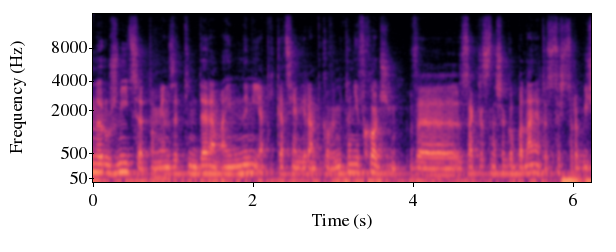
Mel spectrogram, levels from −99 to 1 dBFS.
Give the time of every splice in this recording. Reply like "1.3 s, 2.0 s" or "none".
none

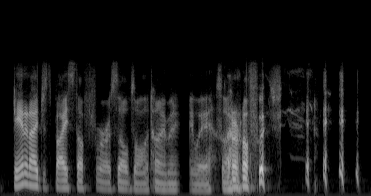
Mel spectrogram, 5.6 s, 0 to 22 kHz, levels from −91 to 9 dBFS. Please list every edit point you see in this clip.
2.7 s

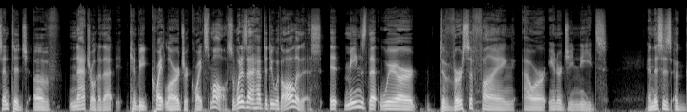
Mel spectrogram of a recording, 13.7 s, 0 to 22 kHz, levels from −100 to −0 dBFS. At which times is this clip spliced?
1.9 s

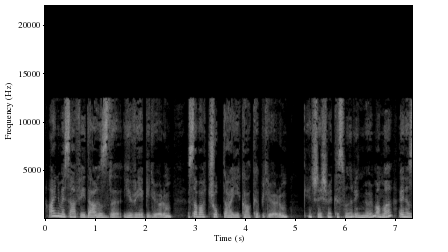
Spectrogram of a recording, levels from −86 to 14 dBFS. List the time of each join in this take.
none

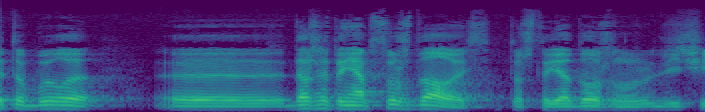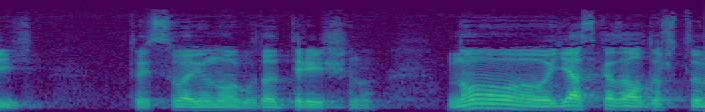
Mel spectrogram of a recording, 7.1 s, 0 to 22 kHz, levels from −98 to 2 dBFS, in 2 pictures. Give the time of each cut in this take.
none

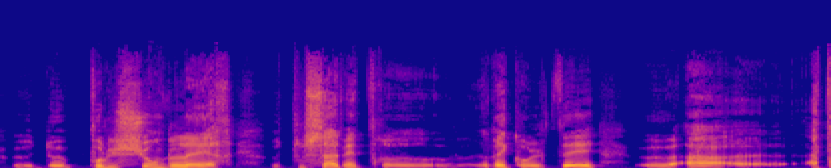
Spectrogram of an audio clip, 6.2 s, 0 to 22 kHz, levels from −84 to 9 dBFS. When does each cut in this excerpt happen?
2.5 s

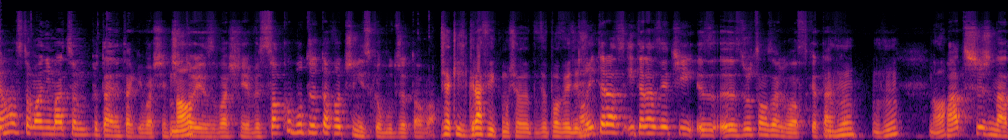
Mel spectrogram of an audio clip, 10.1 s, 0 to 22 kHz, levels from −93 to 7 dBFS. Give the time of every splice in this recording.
4.4 s, 5.0 s

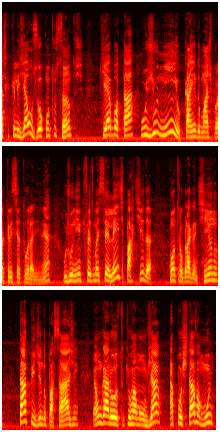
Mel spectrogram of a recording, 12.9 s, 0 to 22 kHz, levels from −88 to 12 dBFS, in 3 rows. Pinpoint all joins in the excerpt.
2.7 s

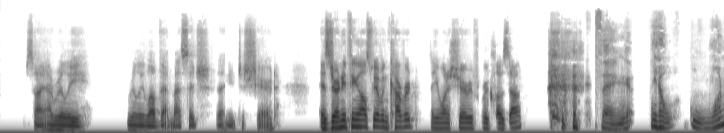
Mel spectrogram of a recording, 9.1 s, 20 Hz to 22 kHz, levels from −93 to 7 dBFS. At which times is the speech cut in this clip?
2.8 s, 7.4 s

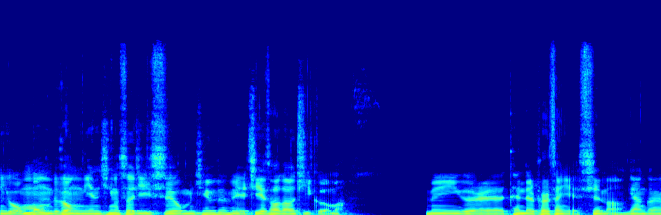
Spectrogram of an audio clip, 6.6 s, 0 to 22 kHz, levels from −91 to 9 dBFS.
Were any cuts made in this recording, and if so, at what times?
none

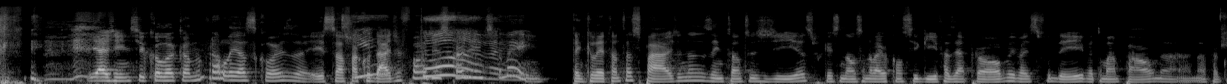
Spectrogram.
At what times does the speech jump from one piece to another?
2.0 s

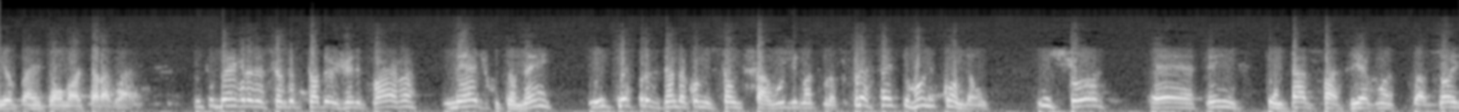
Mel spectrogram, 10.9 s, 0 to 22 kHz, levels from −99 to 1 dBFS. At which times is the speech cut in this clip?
1.4 s, 6.0 s

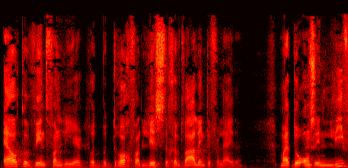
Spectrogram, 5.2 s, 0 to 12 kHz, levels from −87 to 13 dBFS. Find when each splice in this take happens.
1.3 s, 2.1 s, 2.7 s, 4.3 s

